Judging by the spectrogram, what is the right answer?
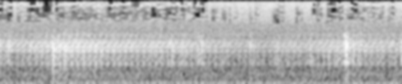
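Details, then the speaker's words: Nordmende Boheme C hi-fi tube radio on bench, powered at reduced voltage: constant low buzz with faint upper whine, not the crackle, can't be tuned out; source untraced, maybe the radio or picked-up interference. "not sure i can identify what that is i don't know it's either coming right from the radio or which would be a little unusual or there's it's picking up something that i don't normally hear on radios"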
